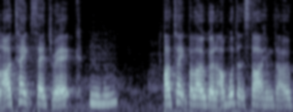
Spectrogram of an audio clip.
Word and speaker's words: Balogun: How do you pronounce the name? Balogun.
